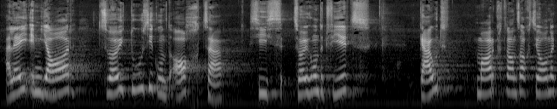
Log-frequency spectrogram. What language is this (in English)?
Swiss German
